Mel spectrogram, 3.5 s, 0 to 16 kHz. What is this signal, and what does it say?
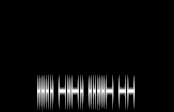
Morse code, heard as a keyed tone, about 28 wpm, 700 Hz. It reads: HC4M
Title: DXCC-100 Call Signs - 4 Characters - 28wpm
